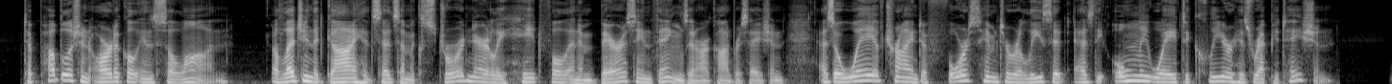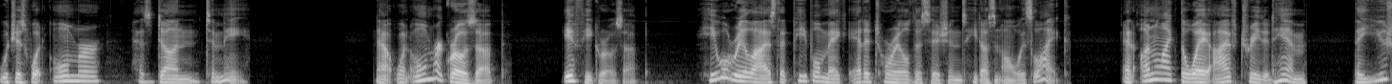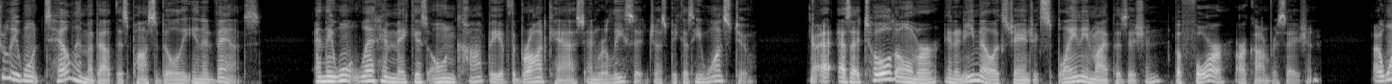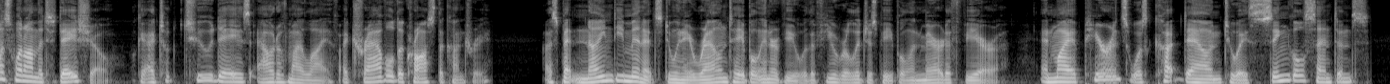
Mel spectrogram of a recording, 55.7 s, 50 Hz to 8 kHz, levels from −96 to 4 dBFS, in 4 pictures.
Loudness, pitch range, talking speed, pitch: -23 LUFS, 115-155 Hz, 180 wpm, 135 Hz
